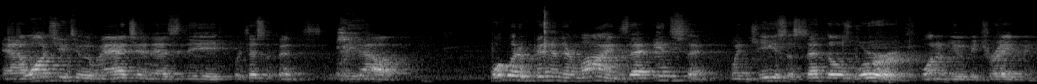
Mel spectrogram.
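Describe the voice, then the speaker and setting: Male narrator for a scripture drama, slow and solemn, heard in a heavily echoing hall. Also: medium pitch, slight background noise. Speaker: narrator introducing a church drama. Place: large reverberant indoor hall before an audience. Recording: very echoey hall, distant mic.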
